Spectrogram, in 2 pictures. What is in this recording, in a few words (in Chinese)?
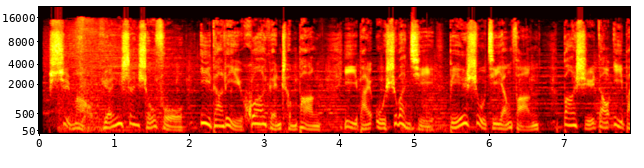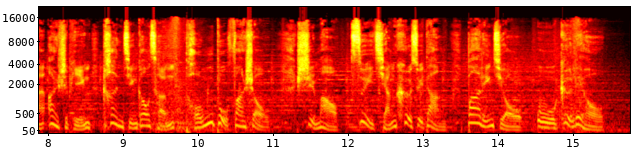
男 广告; 世贸原山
